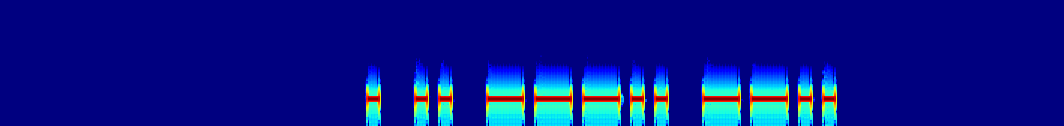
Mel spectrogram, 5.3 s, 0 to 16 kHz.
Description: Morse code, heard as a keyed tone, about 20 wpm, 700 Hz. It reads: EI8Z
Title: DXCC-100 Call Signs - 4 Characters - 20wpm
